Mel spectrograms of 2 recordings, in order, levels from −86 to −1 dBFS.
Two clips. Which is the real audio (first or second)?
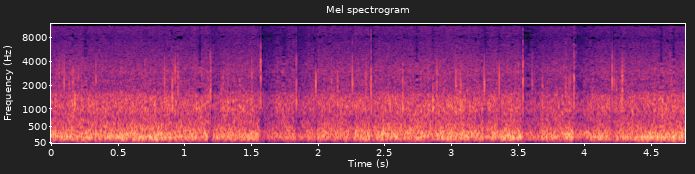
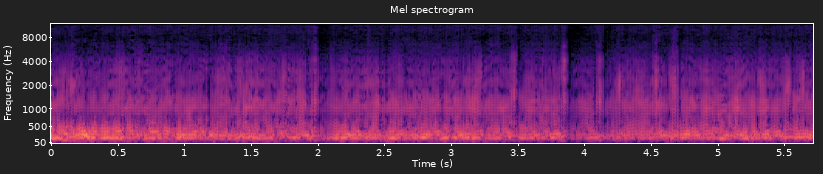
first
